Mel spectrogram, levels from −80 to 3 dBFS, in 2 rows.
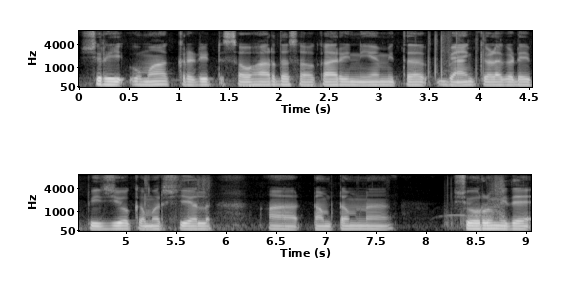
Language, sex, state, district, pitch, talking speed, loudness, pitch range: Kannada, male, Karnataka, Belgaum, 110 Hz, 95 wpm, -19 LUFS, 110-115 Hz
